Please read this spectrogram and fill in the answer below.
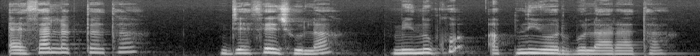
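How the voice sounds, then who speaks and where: A woman's voice: fairly high pitch, slow pace, mellow. A woman narrating a scripted children's horror story as its storyteller.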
